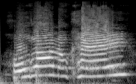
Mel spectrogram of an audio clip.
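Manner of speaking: loud, high-pitched call to someone off camera. Real, not acted. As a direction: raise your voice to hold off an interruption.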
